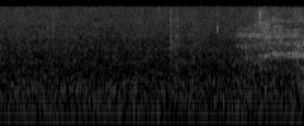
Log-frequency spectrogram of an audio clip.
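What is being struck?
Nothing is struck.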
